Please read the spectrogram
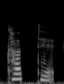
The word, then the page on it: katte: aussage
